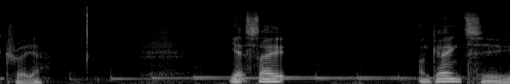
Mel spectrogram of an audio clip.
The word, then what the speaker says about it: Krea: I've got to stop calling it CR. I've been calling it CRE for ages, but now I'm more soable. I'm hearing people pronounce it correctly, which I think is crea.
